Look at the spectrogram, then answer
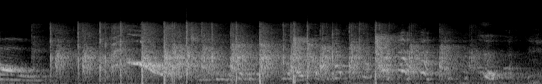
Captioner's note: audience applauds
